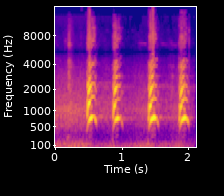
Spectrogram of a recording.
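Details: Cocker Spaniels Daisy, Finlay and Murphy; four clear, high-pitched yelping barks spaced about half a second apart, each short with a slightly falling pitch, close and loud against a quiet background.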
